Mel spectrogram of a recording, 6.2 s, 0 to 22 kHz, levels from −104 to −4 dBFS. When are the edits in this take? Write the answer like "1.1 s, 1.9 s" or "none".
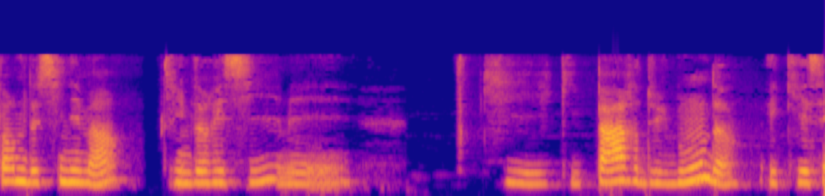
1.1 s, 1.5 s, 2.1 s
